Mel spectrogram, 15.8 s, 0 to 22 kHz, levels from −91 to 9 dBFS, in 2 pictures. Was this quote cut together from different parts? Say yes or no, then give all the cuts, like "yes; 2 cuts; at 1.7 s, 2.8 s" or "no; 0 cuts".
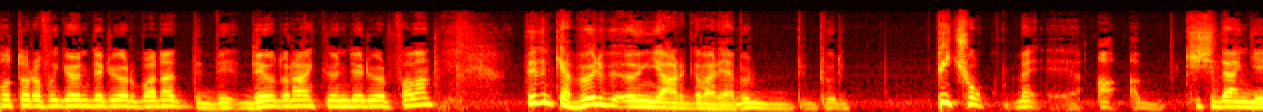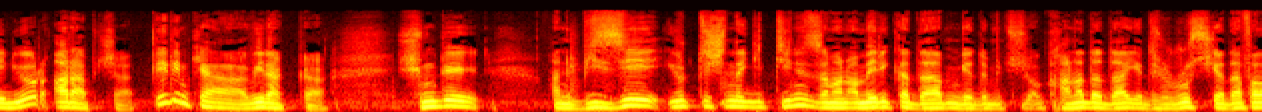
no; 0 cuts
